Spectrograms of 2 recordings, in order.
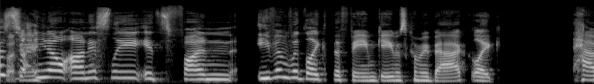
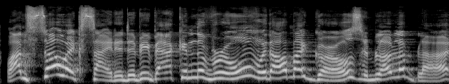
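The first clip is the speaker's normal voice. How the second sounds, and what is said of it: Imitates another person's voice. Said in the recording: “that's your Kasha impression. ... I can hear it.”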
